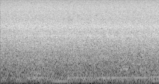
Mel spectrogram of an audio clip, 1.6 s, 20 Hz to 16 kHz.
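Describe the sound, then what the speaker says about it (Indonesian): The 600-metre Timponan waterfall roars as a loud, steady wall of rushing water, close by and unbroken throughout. "di belakang saya air terjun Limponan ini tingginya 600 meter sampai ke bawah,"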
